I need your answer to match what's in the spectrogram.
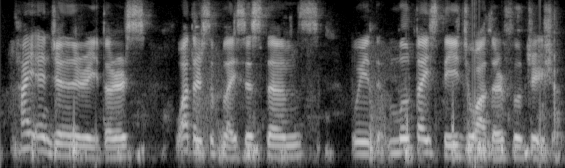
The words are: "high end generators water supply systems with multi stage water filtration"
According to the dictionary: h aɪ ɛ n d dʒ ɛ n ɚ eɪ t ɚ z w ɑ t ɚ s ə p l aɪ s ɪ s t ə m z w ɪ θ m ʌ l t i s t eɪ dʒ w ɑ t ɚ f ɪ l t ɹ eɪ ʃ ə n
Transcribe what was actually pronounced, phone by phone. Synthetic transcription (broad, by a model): h aɪ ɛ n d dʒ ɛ n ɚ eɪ t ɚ s w ɑ t ɚ s ə p l aɪ s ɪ s t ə m s w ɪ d m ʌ l t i s t eɪ dʒ w ɑ t ɚ f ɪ l t ɹ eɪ ʃ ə n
